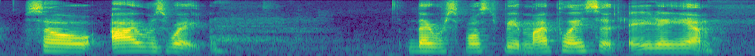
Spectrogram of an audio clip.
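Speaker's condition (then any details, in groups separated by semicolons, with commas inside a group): Cerebral palsy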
